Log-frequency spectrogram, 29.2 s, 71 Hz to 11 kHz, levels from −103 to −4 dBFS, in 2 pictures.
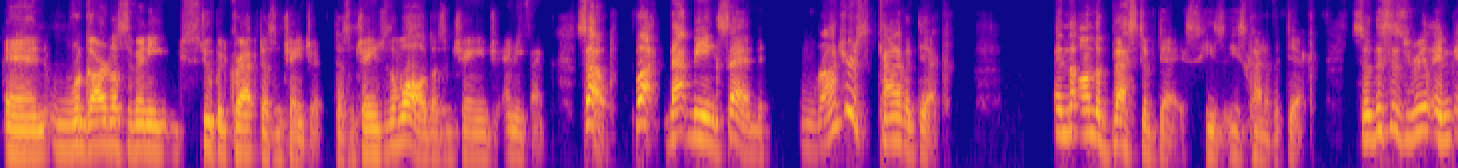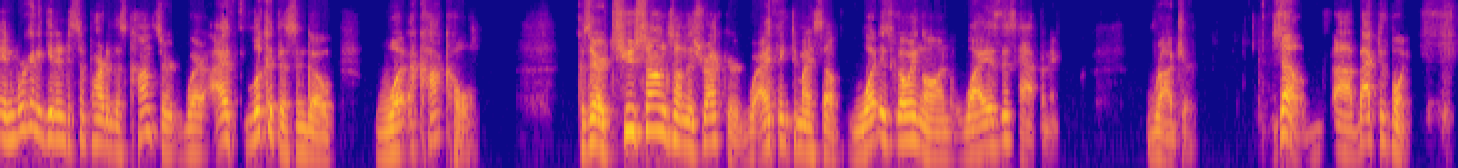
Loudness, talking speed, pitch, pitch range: -26 LUFS, 190 wpm, 140 Hz, 115-180 Hz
